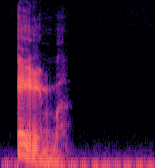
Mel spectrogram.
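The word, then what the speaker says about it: אֵם: with itsera under the aleph this word is pronounced aim aim means mother this word is spelled bait nun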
